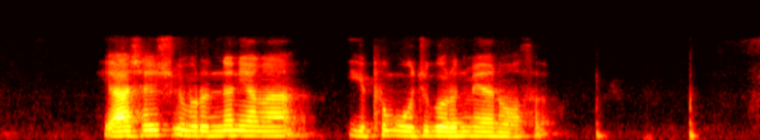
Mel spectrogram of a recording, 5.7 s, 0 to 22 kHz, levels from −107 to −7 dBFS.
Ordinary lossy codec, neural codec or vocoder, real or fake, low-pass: Opus, 24 kbps; none; real; 7.2 kHz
